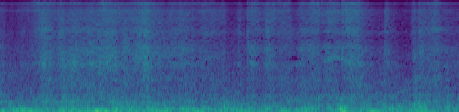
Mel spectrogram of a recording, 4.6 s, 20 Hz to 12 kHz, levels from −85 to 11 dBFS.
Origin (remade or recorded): remade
